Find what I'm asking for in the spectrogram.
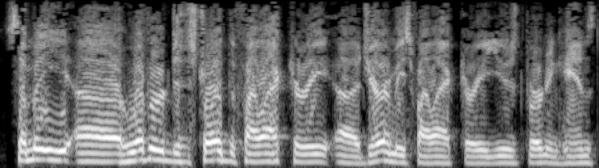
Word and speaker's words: phylactery: Says here, phylactery. I said that right. Right? That's yep.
